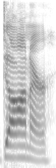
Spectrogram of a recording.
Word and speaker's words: Donner: It's pronounced Donner. – Donner party.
